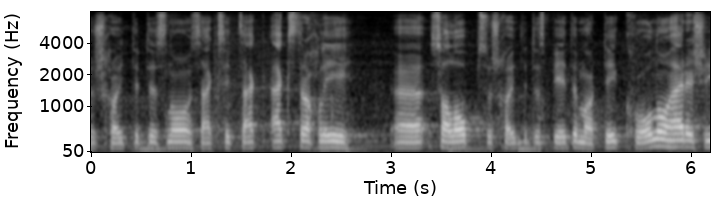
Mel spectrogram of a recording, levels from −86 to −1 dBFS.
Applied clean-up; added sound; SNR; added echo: none; none; none; none.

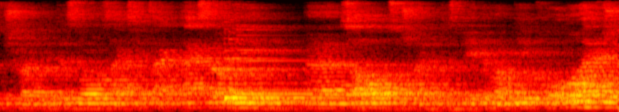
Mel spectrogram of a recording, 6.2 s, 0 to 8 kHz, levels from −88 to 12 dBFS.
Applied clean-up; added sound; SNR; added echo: none; Plucked string instrument; 1 dB; reverberation time 2.1 s.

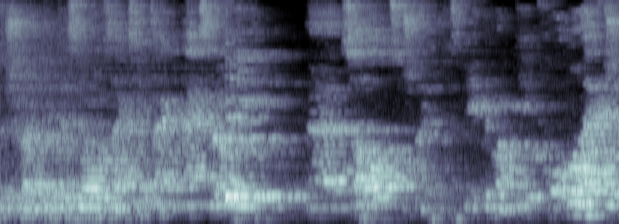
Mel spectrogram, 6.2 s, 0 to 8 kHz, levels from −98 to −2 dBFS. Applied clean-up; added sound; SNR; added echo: classical method WPE with log-MMSE.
